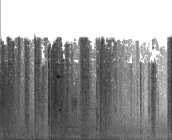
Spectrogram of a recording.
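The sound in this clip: Sniper rifle shots ring out during a video game match: several sharp, loud cracks cut through dense, continuous game noise and other gunfire-like bursts, with the racket easing somewhat toward the end.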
